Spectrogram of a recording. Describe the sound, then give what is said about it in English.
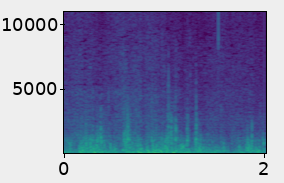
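Hurricane Helene's winds roar in a loud, continuous rumbling gust as it comes ashore on the northeastern Gulf Coast, heard in Fort Myers, Florida, buffeting the microphone with heavy low-end turbulence and occasional higher whooshing surges, with no voices present. “Hurricane Helene, as it roared ashore on the northeastern Gulf Coast, the sound in Fort Myers, Florida, posted on Facebook by the Lee County Sheriff's Office.”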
